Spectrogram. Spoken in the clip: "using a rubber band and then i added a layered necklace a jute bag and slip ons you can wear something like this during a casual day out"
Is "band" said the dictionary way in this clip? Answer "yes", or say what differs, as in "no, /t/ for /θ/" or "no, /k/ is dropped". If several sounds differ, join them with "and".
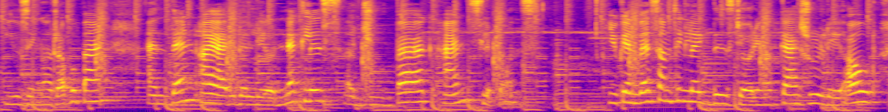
no, /d/ is dropped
